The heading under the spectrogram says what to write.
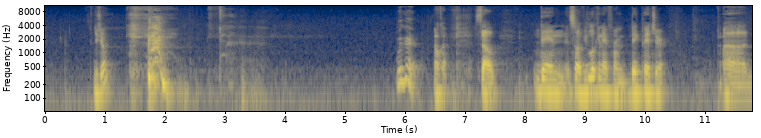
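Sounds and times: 
speech: 0.8s - 2.2s, 5.9s - 7.6s, 8.2s - 10.4s, 11.2s - 11.7s
harsh cough: 1.4s - 2.3s.

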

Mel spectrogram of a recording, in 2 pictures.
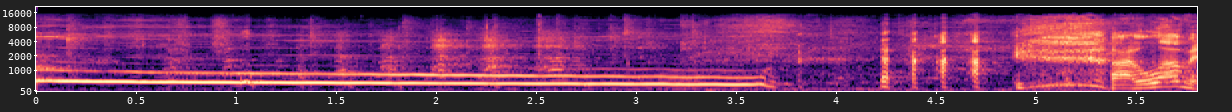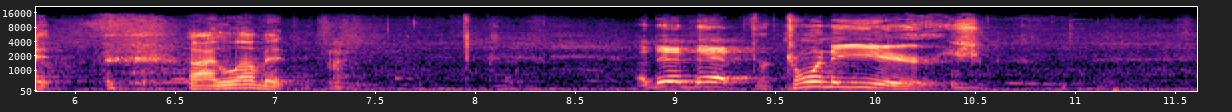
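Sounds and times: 
wolf howl in a radio station jingle: 0.0s - 3.8s
laughter: 0.7s - 5.4s
speech: 5.4s - 7.2s, 8.9s - 10.5s.

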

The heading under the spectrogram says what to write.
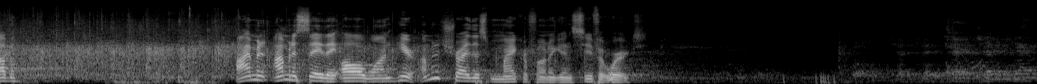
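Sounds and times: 
speech: 0.0s - 0.4s, 2.4s - 6.5s
audience applause of many hands clapping: 0.0s - 4.8s.

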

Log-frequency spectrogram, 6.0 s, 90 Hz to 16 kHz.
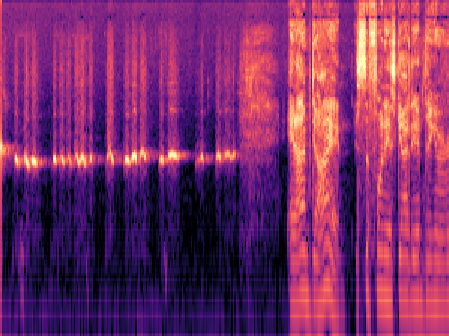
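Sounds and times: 
person whistling a tune imitating a whistle being blown: 0.0s - 3.3s
speech: 3.9s - 5.9s.

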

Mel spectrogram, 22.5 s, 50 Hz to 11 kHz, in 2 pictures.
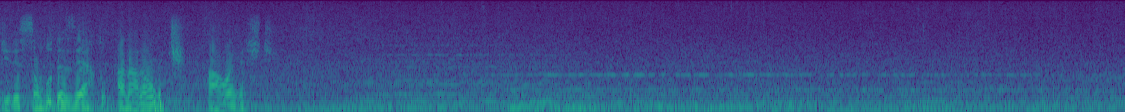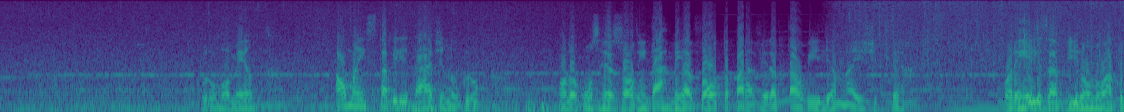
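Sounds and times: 
speech: 0.0s - 2.8s, 13.5s - 14.0s, 14.6s - 20.5s, 21.3s - 22.4s
heavy steady rain: 0.0s - 17.8s, 19.4s - 22.4s
deep rolling thunder: 5.1s - 8.2s.

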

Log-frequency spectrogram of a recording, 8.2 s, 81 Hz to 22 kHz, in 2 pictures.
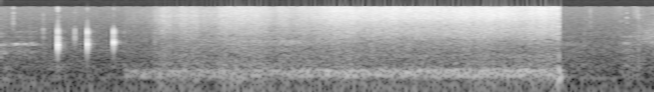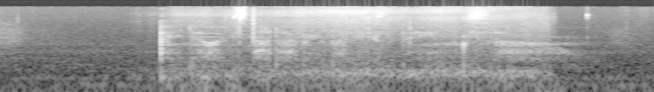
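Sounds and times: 
hand tapping: 0.3s - 0.8s
hands rubbing: 0.4s - 3.5s, 5.1s - 7.7s.

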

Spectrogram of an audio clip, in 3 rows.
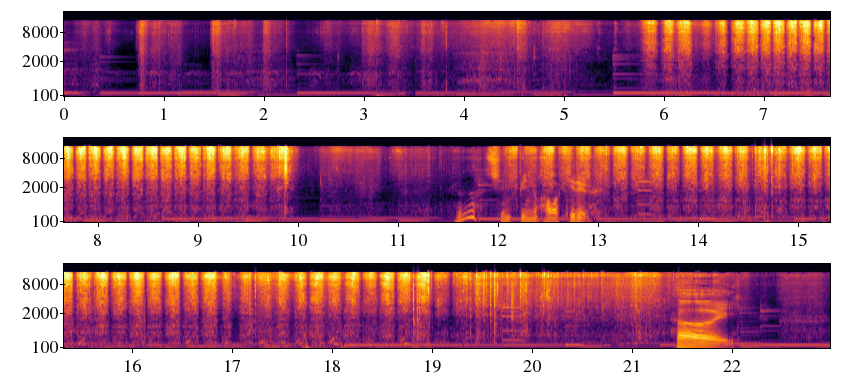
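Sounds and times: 
handsaw rasping through a thin tree: 5.8s - 10.0s, 11.9s - 21.4s
speech: 11.6s - 13.2s, 21.4s - 22.1s.

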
